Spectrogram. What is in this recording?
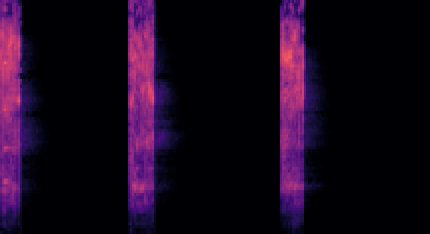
Winding up a kitchen clock. Recorded straight to the pc, I added some reverb later.
winding-up, windup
